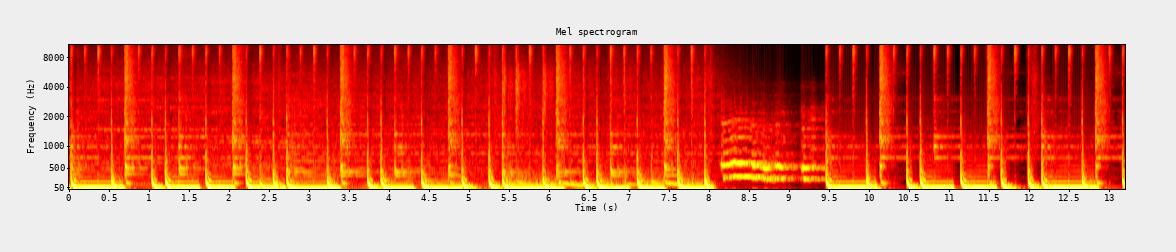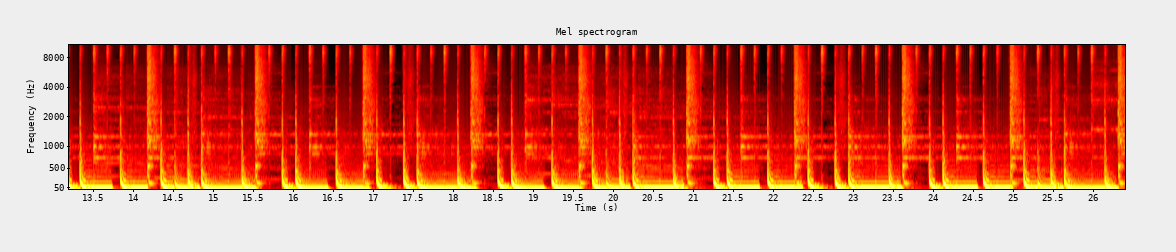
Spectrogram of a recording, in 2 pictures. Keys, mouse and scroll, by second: 4.8 n, 7.1 n, 10.7 t, 12.3 t.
